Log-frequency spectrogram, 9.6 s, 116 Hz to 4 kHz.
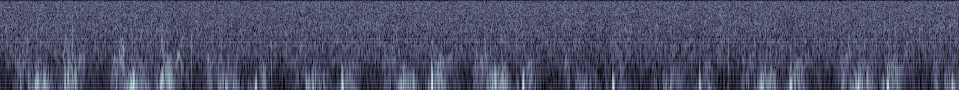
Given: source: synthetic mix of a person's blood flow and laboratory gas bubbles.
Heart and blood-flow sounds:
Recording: Doppler ultrasound of blood flow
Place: precordium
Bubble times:
no bubbles
From the record:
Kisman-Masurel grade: 000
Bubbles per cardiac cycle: 0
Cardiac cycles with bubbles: 0%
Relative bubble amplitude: no bubbles discernible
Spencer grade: 0 (complete lack of bubble signals)

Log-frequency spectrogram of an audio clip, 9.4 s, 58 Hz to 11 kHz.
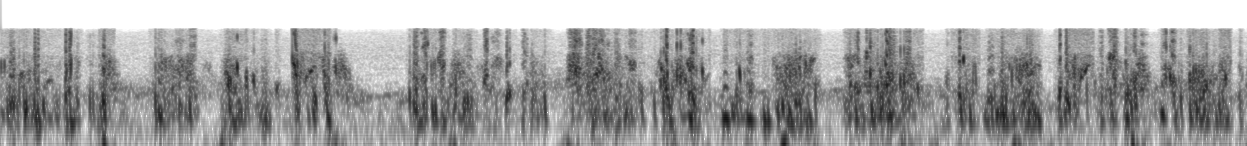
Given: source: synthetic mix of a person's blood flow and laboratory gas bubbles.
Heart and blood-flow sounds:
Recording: Doppler ultrasound of blood flow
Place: subclavian vein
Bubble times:
0.00-0.85 s: bubbles
1.11-1.60 s: bubbles
1.64-2.11 s: bubbles
2.19-2.55 s: bubbles
3.04-3.87 s: bubbles
3.90-4.13 s: bubbles
4.25-5.33 s: bubbles
5.39-6.16 s: bubbles
6.32-6.92 s: bubbles
7.08-7.82 s: bubbles
7.90-8.61 s: bubbles
8.68-9.25 s: bubbles
9.27-9.34 s: bubbles
From the record:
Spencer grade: 4 (maximum detectable bubble signal sounding continuously throughout systole and diastole of every cardiac period, and overriding the amplitude of the normal cardiac signals)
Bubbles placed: anywhere in the cardiac cycle

